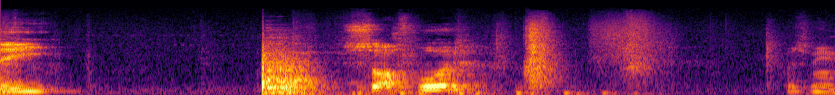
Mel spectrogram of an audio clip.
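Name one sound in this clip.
Wooden boards knock down onto a table.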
